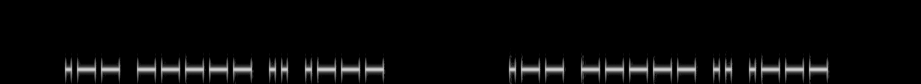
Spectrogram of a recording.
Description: Morse code, heard as a keyed tone, about 20 wpm, 700 Hz. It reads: W0IJ W0IJ
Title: USA Call Signs - 4 Characters - Repeated 2x - 20wpm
